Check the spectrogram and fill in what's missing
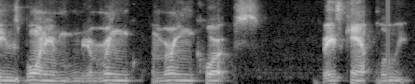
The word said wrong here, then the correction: Lejeune: It was Camp Lejeune is how you pronounce that in North Carolina.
